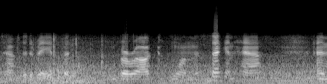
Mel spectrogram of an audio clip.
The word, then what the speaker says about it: Barack: Clinton and Barack Obama Barack that's perhaps more proper Barack is his name not bar who can say how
